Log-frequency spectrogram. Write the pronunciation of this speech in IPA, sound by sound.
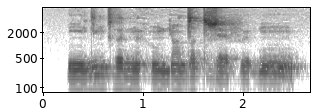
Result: ĩ d ĩ ɡʱ ə n ə̃ h ũ bʲ ũ dˤ u t ɮ ɛ f ø ɓ ũ

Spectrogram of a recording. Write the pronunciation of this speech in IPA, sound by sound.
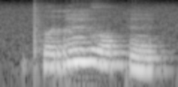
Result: pʰ ʊ˨ r ũ˦ ɣ o˦ k ũ˨

